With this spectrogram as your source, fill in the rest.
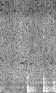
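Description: Onion, tomato and chili powder being stirred in a hot pan, with a soft steady sizzle and two brief scraping strokes of the spoon, close and without talk.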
